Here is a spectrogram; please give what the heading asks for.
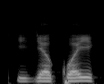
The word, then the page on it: ijauw kwaip: Mpur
